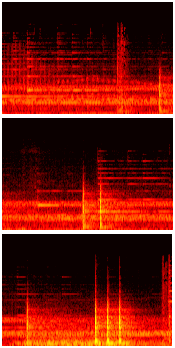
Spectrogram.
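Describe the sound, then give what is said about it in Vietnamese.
Knocking on a door from outside at night in a village: a few sharp, sparse knocks spaced seconds apart, then a quick cluster of three near the end, over a steady droning tonal background. “Có tiếng người gõ cửa vang lên ở bên ngoài.”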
